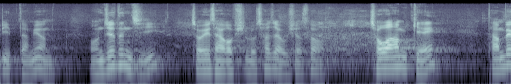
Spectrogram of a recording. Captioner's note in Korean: 웃음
